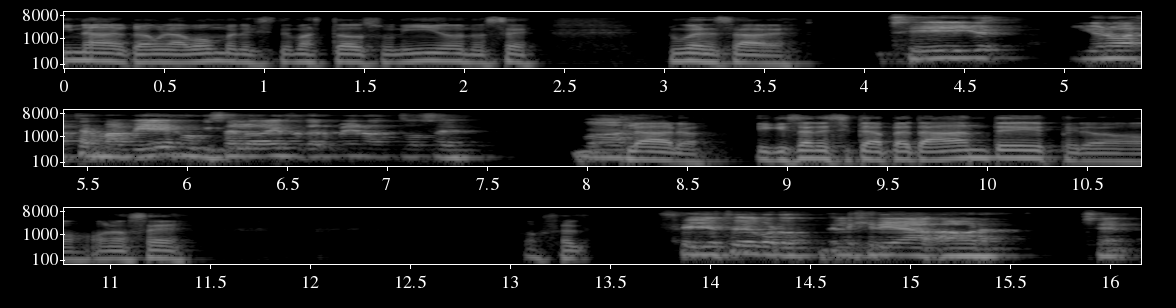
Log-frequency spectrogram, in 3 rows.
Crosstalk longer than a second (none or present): none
